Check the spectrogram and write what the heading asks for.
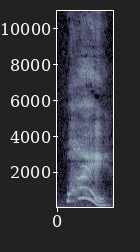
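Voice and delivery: put-on high desperate girl; pleading child. A narrator's reading. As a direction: beg to know. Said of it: "Matilda cried".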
